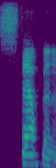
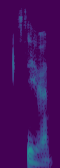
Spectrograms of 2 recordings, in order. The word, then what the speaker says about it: Stefan: Now, let's shift over to, now I heard you said Stefan a minute ago, and I said Stephen. What's the proper pronunciation there? Stephen. Stephen. Okay, I want to make sure I got it right.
